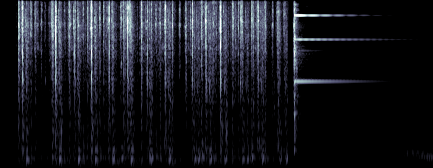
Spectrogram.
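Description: Typewriter sound effect: rapid keystrokes for nearly three seconds, then a bell ding that rings out and fades. Low sustained music tones come in near the end.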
